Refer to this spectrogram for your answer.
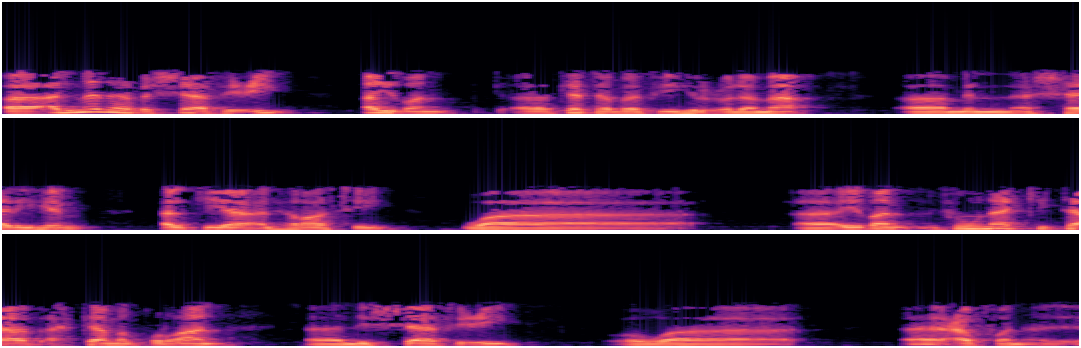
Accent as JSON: {"language": "Arabic", "region": "Taiz Governorate", "country": "Yemen", "tie": "born or raised there", "said": "يعني قريته تبعد عن قريتي قرابة 40 كيلا في مدينة موزع التابعة لمحافظة تعز. وهذا نور الدين الموزعي، يعني أنا إذا صعدت على جبل قريتنا أرى قريته"}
